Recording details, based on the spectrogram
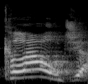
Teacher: Quando eu falo Cláudia, repare que o clá, o timbre é aberto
